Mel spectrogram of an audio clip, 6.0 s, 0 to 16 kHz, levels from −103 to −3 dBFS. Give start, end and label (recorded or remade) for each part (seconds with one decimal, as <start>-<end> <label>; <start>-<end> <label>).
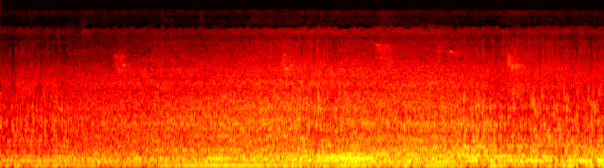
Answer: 0.0-0.7 remade; 0.7-3.0 recorded; 3.0-3.4 remade; 3.4-4.6 recorded; 4.6-6.0 remade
